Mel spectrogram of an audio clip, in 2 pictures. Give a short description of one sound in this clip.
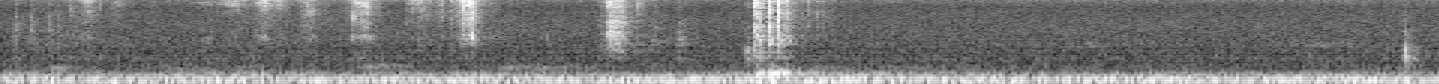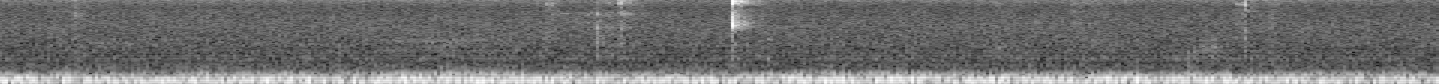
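A small plastic tool clicks and scrapes against a computer part.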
